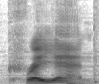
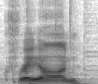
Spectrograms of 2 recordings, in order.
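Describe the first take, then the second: First: The second syllable rhymes with man. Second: The second syllable rhymes with dawn. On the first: "others with man" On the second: "rhyming it with dawn"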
